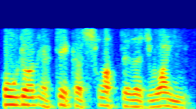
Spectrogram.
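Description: Husky British man on the phone. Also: medium pitch, fairly quick. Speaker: caller. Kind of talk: casual joking phone chat. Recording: tinny phone line.

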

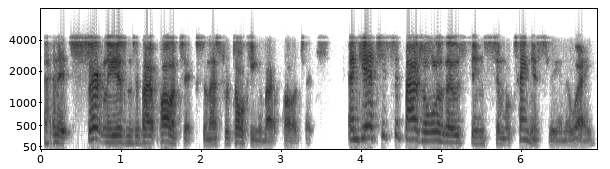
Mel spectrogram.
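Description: A man playing a serene, wise otherworldly keeper of souls in a radio drama, speaking in a measured, formal, instructive manner. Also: fairly high pitch, big pitch swings, narrow, tinny audio. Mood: solemn, assured.

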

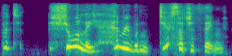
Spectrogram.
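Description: A woman playing an anxious, pleading gentlewoman in a melodramatic radio play, earnest and emotional. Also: sits high, very animated, moderate pace, no room sound. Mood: alarmed.

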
